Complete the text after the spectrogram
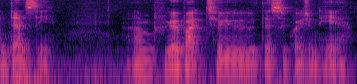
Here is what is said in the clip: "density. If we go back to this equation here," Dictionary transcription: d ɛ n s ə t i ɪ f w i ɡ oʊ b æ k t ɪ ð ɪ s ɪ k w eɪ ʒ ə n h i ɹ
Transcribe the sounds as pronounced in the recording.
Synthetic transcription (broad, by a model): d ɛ n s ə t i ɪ w i ɡ oʊ b æ k t ɪ ð ɪ s ɪ k w eɪ ʒ ə n h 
